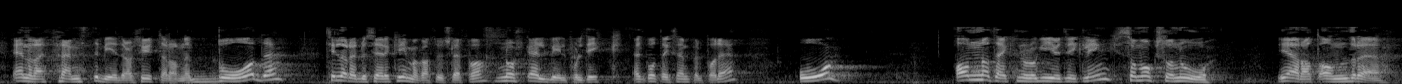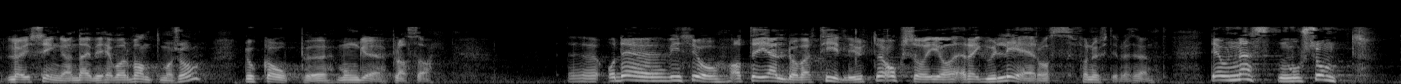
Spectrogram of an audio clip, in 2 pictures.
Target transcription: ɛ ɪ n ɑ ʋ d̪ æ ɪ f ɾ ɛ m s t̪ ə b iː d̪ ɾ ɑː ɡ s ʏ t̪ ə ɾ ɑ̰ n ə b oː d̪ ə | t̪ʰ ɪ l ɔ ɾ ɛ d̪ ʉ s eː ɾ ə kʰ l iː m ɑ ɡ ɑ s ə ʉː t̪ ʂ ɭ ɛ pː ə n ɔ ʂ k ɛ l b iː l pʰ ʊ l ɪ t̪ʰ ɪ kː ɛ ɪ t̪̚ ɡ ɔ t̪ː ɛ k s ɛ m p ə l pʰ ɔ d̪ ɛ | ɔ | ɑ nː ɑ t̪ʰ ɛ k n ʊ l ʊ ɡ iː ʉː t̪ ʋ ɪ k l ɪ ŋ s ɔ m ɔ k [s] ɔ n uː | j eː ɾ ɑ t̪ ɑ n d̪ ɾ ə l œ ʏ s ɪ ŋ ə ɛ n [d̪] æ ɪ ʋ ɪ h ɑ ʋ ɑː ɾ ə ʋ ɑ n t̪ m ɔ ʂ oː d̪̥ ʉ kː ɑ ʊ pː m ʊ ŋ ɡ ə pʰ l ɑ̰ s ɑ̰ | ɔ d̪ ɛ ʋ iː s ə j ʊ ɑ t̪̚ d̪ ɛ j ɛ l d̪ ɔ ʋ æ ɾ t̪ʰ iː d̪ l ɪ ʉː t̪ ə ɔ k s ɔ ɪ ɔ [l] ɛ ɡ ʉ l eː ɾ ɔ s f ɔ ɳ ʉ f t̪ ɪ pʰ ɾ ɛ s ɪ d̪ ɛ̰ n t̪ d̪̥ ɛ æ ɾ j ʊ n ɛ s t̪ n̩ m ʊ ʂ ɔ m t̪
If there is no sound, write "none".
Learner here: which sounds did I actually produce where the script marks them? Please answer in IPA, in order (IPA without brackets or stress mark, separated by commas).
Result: s, d̪, ɾ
